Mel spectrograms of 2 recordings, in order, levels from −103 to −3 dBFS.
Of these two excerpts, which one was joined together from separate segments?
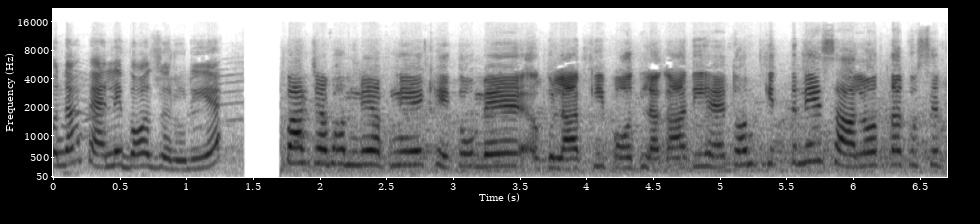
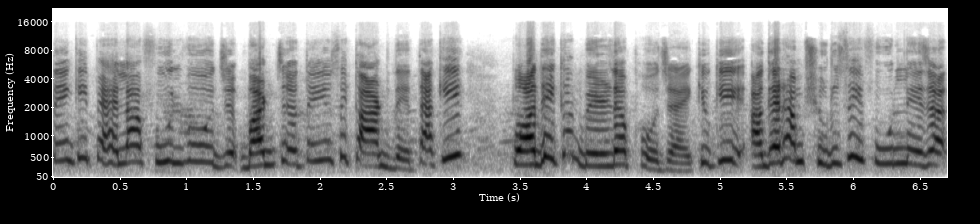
first; 1 cut; at 1.6 s

